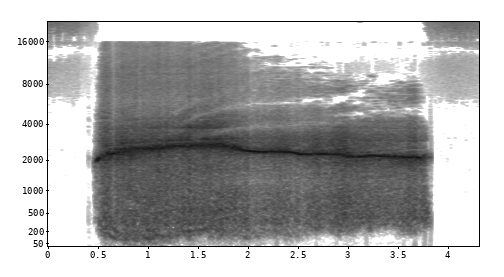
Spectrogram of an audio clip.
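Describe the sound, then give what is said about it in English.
One loud, harsh whistle held for about three seconds, staying close to a single pitch with only a slight waver, and a rough, breathy hiss underneath. No one speaks. “The giant, in the meantime, thought to himself, oh, I'm going to whistle myself a nice little tune. He started whistling, and it went like this.”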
